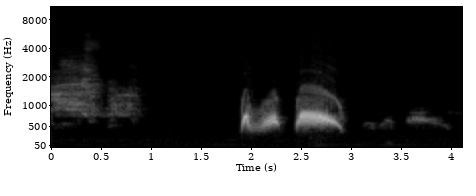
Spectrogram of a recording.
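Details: A decoy spotted dove stimulated to coo, giọng thổ type, gives one phrase: a short double note and a long croo, then a soft trailing murmur. Faint rustling noise is heard at the start.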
